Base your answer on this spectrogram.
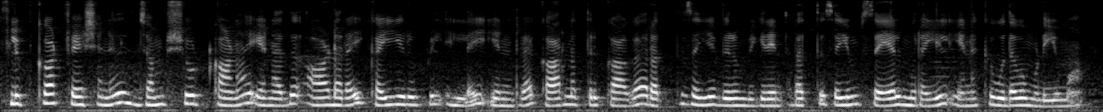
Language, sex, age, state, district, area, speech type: Tamil, female, 18-30, Tamil Nadu, Tiruvallur, rural, read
